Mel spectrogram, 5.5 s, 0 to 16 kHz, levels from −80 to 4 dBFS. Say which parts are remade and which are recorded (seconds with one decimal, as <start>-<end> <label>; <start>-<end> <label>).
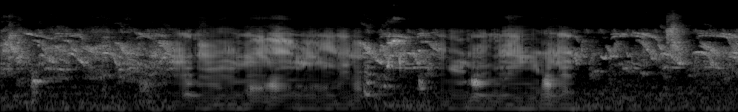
0.0-1.3 recorded; 1.3-2.7 remade; 2.7-3.3 recorded; 3.3-4.3 remade; 4.3-5.5 recorded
